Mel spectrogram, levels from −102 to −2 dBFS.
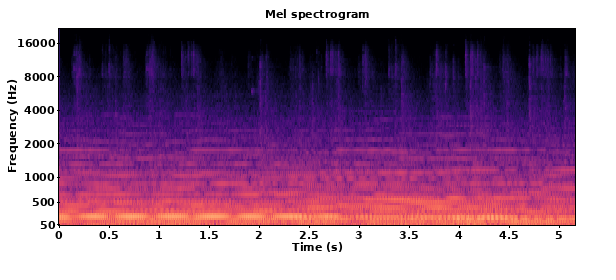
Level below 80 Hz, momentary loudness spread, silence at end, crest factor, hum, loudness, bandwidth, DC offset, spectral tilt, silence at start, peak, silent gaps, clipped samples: -36 dBFS; 3 LU; 0 s; 12 dB; none; -28 LUFS; 4.2 kHz; under 0.1%; -10.5 dB/octave; 0 s; -16 dBFS; none; under 0.1%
